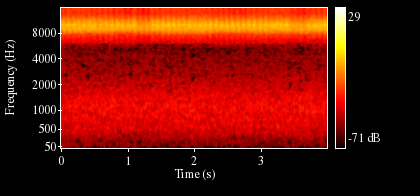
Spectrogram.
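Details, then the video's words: A brief stretch of cricket chirping, produced as one wing scrapes across the comb-like teeth of the other, heard as an even, very high, buzzing shrill without interruption. "Most relaxing cricket sound"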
